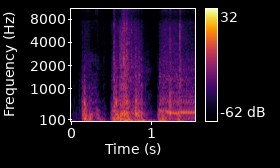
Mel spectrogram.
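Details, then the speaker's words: 1989 Lincoln Town Car Signature Series moonroof closing: three low, dull grinding bursts that grow heavy and strained near the end of travel, as the roof drags on its return. "see that where the how the moon roof gets real draggy right there at the end and it makes that noise coming"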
